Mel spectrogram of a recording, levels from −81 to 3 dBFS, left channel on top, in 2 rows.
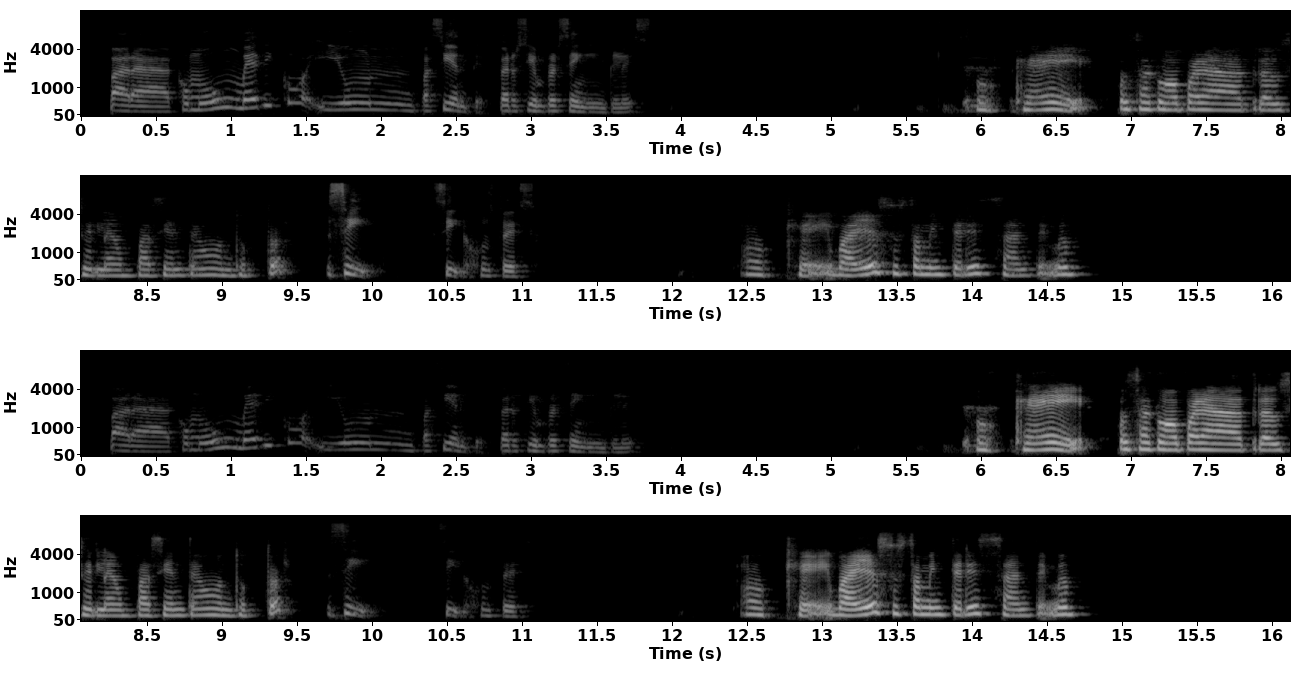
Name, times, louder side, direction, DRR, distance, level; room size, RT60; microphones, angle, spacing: voice 1, 0.2-3.7 5.7-6.1 9.7-10.0 10.5-11.1, left 5 dB, 55° left, 0.5 m, -46 dB
voice 2, 6.0-9.4 12.5-14.7, right 5 dB, 75° right, 0.6 m, -32 dB
5.4 x 5.1 x 3.7 m
head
